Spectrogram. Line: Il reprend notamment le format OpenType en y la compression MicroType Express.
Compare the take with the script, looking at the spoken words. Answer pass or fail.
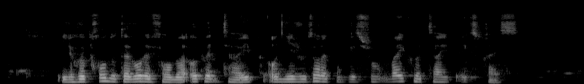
fail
